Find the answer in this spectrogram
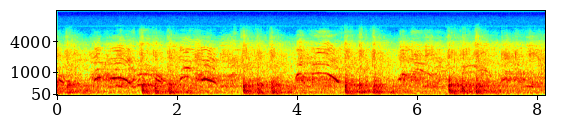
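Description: Football crowd in the stands chanting and singing in a repeating rhythm, a new surge about every second and a half, with thumps mixed in.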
